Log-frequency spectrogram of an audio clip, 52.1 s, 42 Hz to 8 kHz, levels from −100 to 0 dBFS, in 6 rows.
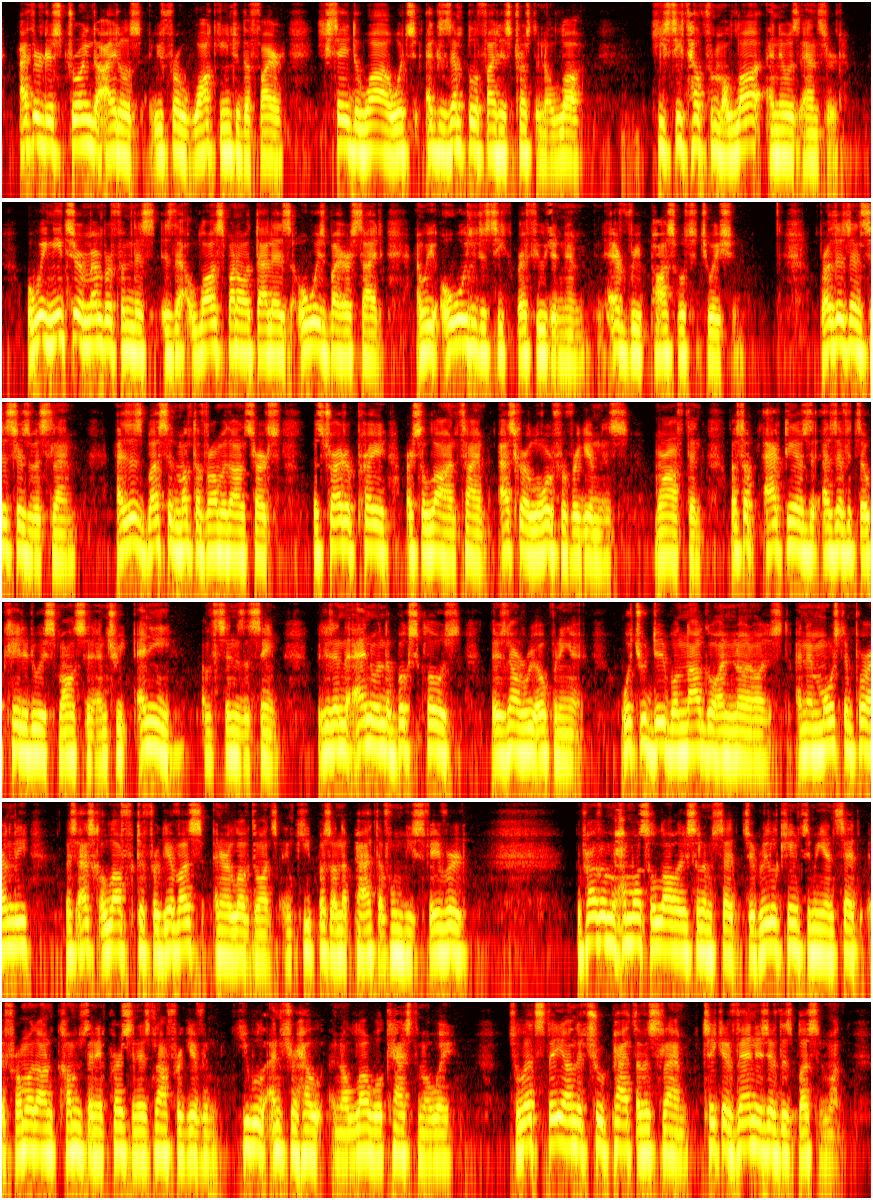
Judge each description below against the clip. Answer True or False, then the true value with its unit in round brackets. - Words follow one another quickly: True (220 wpm)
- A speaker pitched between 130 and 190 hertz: True (135 Hz)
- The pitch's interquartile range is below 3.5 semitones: True (2.9 semitones)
